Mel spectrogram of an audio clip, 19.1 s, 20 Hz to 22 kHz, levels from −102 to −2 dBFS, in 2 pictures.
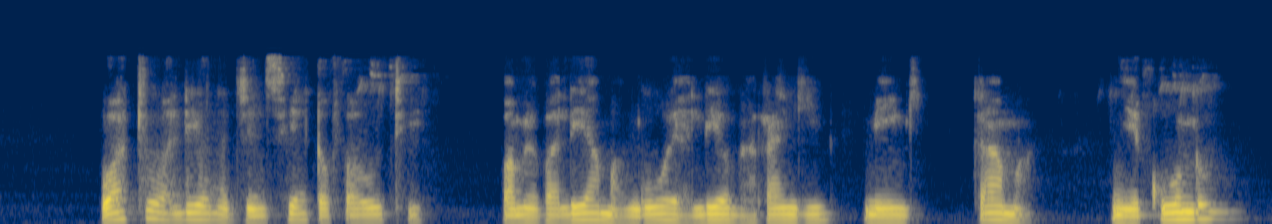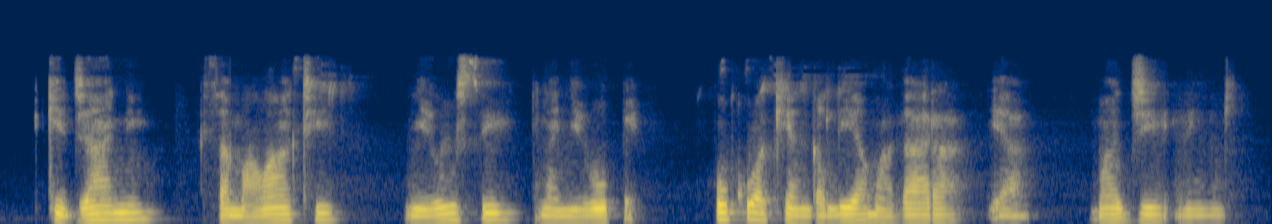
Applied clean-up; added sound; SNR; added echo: neural mask model DeepFilterNet 3.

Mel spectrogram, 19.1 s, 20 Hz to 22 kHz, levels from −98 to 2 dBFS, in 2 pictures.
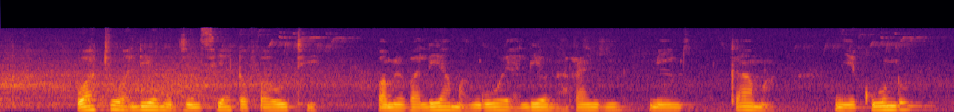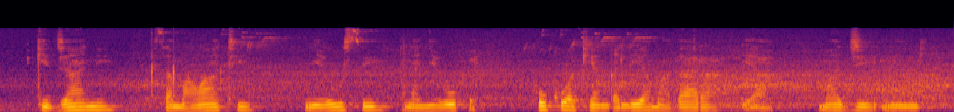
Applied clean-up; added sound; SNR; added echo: none; Bird vocalization, bird call, bird song; 16 dB; reverberation time 0.6 s.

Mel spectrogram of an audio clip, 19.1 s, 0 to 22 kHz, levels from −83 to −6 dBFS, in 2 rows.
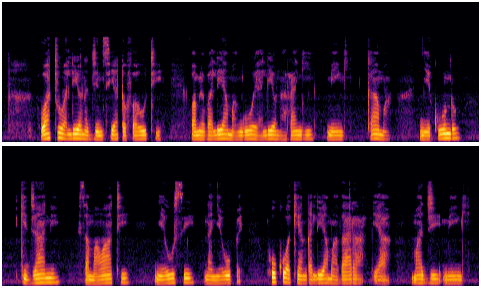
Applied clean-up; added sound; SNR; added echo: none; none; none; none.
